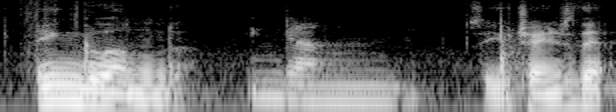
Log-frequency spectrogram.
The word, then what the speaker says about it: England: Like England, land, but land with a D, not a T. Land. But I come from England. England.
